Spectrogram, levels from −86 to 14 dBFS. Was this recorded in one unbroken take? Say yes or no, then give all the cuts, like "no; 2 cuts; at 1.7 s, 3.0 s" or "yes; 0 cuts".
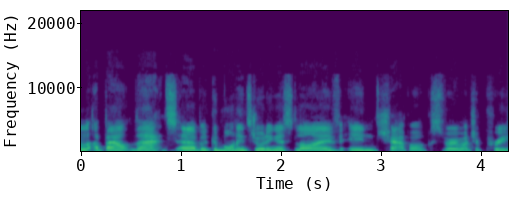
no; 2 cuts; at 1.7 s, 3.0 s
